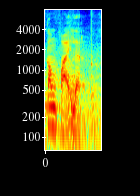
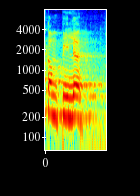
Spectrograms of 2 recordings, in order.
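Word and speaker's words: compiler: कंपाइलर, कंपाइलर बहुत सारे बच्चे इसको पढ़ते हैं कंपीलर, कंपीलर नहीं है कंपाइलर, टीचरों का ही पढ़ देते हैं कंपीलर। ध्यान रखना इस सब चीज़ का, कंपाइलर इसका करेक्ट प्रोनाउंसिएशन क्या है, कंपाइलर। ये कंपाइलर क्या होता है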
